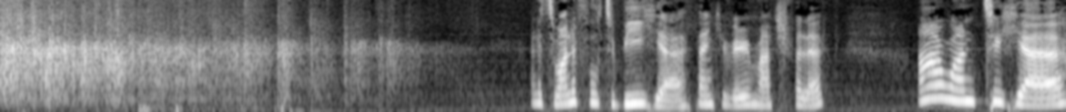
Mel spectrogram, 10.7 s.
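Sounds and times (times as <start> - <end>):
church congregation applause welcoming a speaker: 0.0 - 4.5
speech: 5.4 - 8.4, 9.2 - 10.6.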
